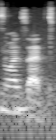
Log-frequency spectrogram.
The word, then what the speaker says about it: noisette: Second is noisette.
